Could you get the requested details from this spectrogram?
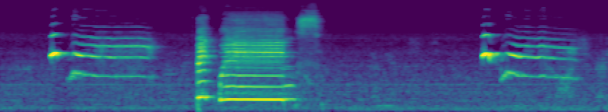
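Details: Pet cockatiel talking, apparently repeating the phrase "big wings": a bright, harmonic utterance that slides from high to lower pitch, then a loud, steady, buzzy-toned note, and after a quiet gap the same sliding phrase again. The room is otherwise quiet.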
